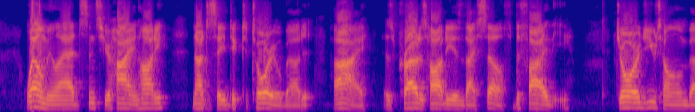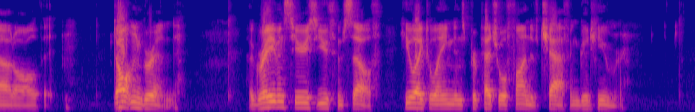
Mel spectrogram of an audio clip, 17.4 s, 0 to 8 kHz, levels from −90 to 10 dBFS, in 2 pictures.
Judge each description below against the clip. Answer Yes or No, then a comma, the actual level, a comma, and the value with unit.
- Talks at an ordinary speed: Yes, average, 165 wpm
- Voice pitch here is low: Yes, low, 120 Hz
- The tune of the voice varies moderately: Yes, average, 3.2 semitones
